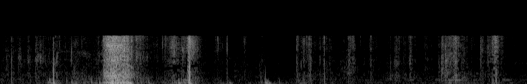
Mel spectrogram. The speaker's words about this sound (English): I'm having the hardest time turning the pages in my Bible.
